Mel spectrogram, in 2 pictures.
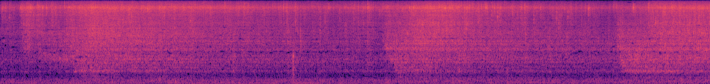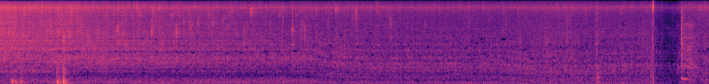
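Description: Potato akara batter frying in hot oil in a pan, a steady sizzle that swells up three times in the first half and then settles lower. A single sharp knock sounds near the end.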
